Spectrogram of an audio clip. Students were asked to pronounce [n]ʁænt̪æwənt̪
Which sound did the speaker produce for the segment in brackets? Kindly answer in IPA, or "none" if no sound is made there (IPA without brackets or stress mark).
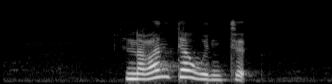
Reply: n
